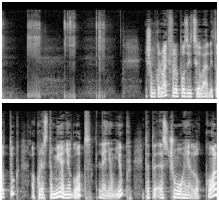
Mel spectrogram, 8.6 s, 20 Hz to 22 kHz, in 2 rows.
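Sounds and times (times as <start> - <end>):
watch rotating bezel ratcheting: 0.5 - 2.1
speech: 2.9 - 8.5.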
